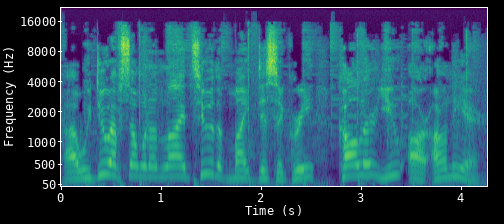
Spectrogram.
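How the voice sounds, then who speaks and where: A man playing an upbeat, showy phone-in radio host in an audio drama, with smooth broadcast patter. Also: high-pitched, expressive, brisk, faint music behind.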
